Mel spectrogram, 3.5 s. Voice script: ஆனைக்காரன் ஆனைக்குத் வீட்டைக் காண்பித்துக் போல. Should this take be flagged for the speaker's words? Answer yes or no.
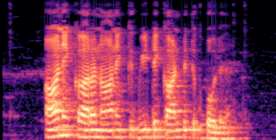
no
